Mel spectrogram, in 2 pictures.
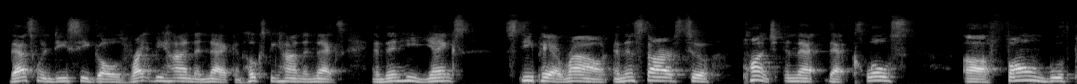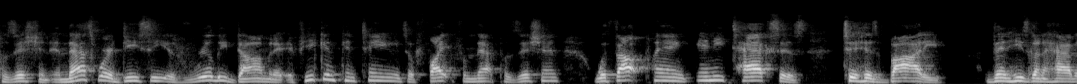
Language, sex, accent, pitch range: English, male, American, 125-160 Hz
